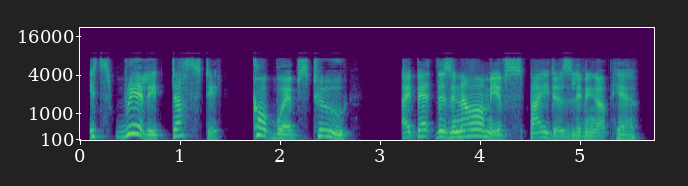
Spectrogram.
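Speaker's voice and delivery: a hint of a curious young girl; young Georgia voiced. Girl on a dusty stepladder, lightly girlish.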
